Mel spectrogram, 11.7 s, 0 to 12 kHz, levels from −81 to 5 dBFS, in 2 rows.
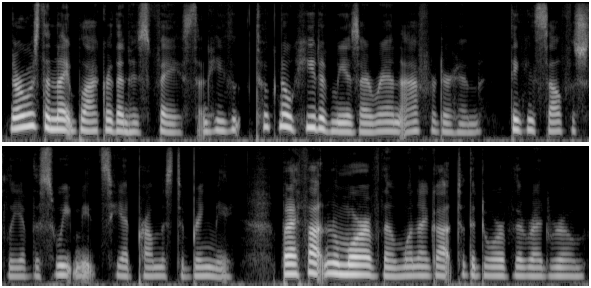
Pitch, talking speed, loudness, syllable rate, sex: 185 Hz, 240 wpm, -21 LUFS, 5.3 syllables/s, female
